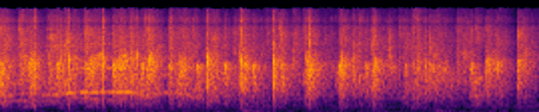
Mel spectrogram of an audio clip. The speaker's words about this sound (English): One more big round of applause for all of our storytellers.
